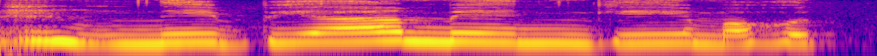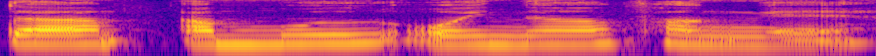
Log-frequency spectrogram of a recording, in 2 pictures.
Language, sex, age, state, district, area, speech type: Manipuri, female, 18-30, Manipur, Senapati, urban, read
